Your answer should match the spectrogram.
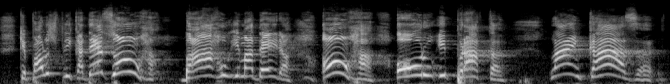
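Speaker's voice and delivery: loud, high, slowing preacher's climax; full-voiced sermon climax; preaching at full force. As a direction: drive the point home to the congregation.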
